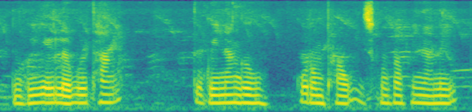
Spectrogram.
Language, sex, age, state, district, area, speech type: Bodo, female, 60+, Assam, Kokrajhar, urban, spontaneous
